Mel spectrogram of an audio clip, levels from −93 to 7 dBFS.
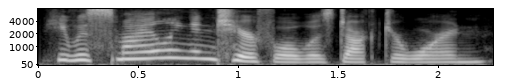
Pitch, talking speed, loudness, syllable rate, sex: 250 Hz, 210 wpm, -17 LUFS, 5.1 syllables/s, female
